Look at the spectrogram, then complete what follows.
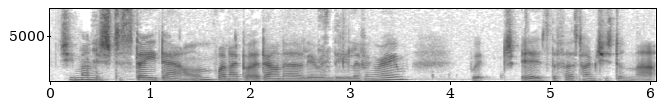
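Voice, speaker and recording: A woman with an English accent, medium in pitch, at a moderate pace with ordinary pitch variation. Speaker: parenting vlogger. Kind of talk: casual vlog narration. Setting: at home. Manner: soft-spoken.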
